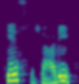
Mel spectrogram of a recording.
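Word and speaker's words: кеш жарық: আই কে জে এ আর আই কে জারিক কেস ঝারিক কেস ঝারিক এই এই এটা কিন্তু যে এইচ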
